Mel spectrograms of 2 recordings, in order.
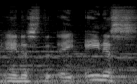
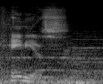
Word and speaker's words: heinous: must sometimes do some anus things. I keep saying anus when I try to say it, like heinous. Is that how you say it? Heinous?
